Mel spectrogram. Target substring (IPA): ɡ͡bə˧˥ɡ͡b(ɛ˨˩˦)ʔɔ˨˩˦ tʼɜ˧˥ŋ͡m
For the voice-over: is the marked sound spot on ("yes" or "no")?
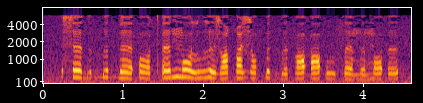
no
